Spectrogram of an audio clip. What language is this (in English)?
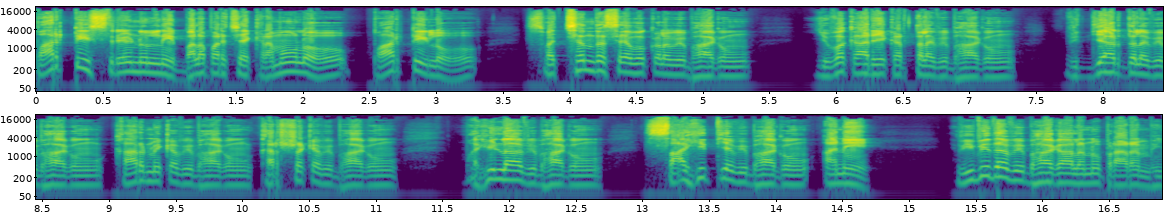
Telugu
